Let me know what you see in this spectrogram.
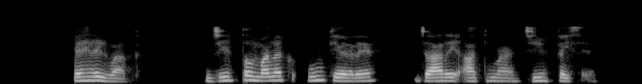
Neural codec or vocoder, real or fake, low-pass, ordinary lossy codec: codec, 16 kHz, 1 kbps, FreqCodec, larger model; fake; 7.2 kHz; MP3, 24 kbps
